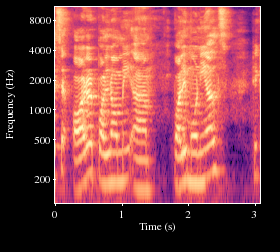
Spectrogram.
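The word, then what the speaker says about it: Polemoniales: बहुत ही अच्छा एग्जाम्पल है जैसे ऑर्डर पॉलीमोनियल्स, ठीक है, पॉलीमोनियलिस, ये जो है इसको ऐसे प्रोनाउंस करते हैं पॉलीमोनियलिस, ठीक है, पॉलीनोमियल मत बोल देना इसको, पॉलीमोनियलिस बोलते हैं इसको।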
